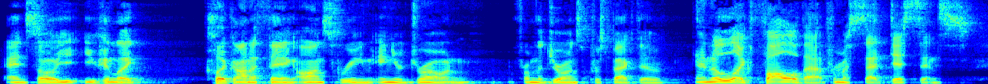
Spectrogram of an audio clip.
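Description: A man's voice: lowish voice, steady tone, normal speed. A young man speaking as an interview guest over a video call, musing thoughtfully with lots of "like" fillers. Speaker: interview guest, channel creator. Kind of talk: casual conversational interview.

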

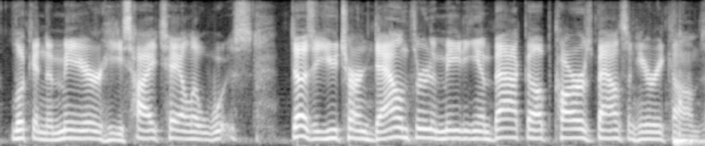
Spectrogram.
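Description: Brief: animated host from St. Louis, bright and forceful, dry close sound, laughs through his stories. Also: fairly high pitch, clear, resonant tone, dry recording. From St. Louis area, USA. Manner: animated storyteller, laughs often. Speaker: podcast host. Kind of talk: casual storytelling chat.

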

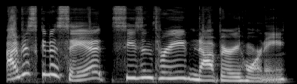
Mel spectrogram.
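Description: A woman's voice: sits high, huge pitch swings, normal speed, pushed and bright, dry recording. A woman co-hosting a casual fan podcast, joking and playful in her delivery. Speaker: podcast co-host.

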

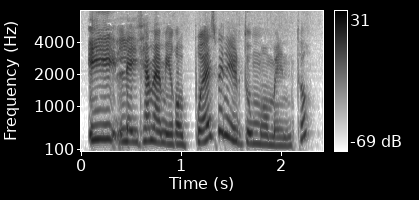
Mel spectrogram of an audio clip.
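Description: A young woman, co-hosting a casual podcast and telling a story with animated acted-out quotes. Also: fairly quick, no echo, lo-fi sound. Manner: animated storyteller, acts out her own quotes in high squeals. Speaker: podcast co-host. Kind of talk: casual chat.

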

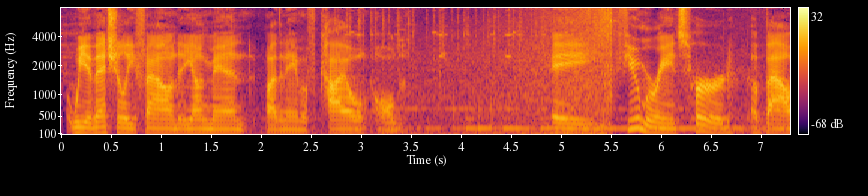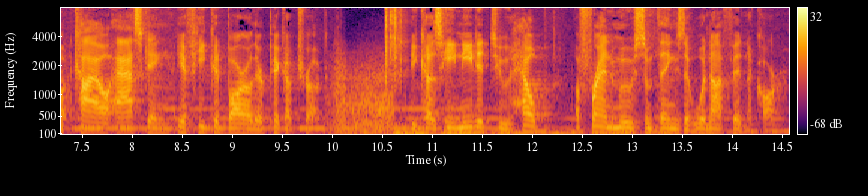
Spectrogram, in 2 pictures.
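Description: Low-voiced male investigator in documentary interview. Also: moderate pace, music in the background. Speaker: investigator interviewed about a case.

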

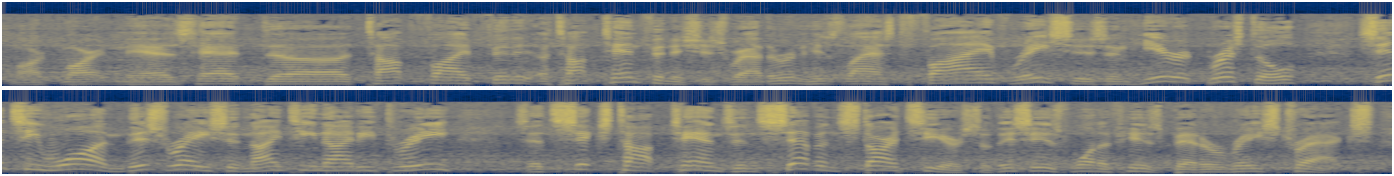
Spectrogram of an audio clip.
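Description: A man's voice: a little high, lively intonation, normal speed. Male motorsport commentator anchoring over track noise. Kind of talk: live stock car race commentary. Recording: noisy trackside broadcast. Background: race track engine noise.

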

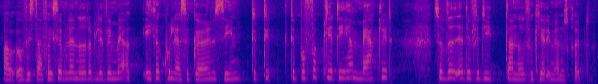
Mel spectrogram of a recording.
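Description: A woman director talking casually on a podcast, animated, acting out quotes and laughing as she talks. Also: medium pitch. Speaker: film director, guest.

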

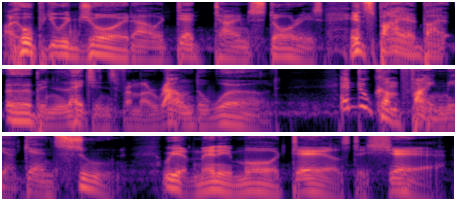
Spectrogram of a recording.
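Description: An actor playing a sinister male horror host who signs off the tales with a husky, gravelly, drawn-out delivery. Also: very deep voice, very animated, no room sound, full character voice. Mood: gloating. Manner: relishing, mocking, drawn out. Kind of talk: scripted horror narration.

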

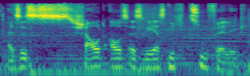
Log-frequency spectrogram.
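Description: A low-pitched man at normal speed improvises descriptive horror narration as a game master, feeling out his phrasing as he goes. Loud music plays behind his voice.

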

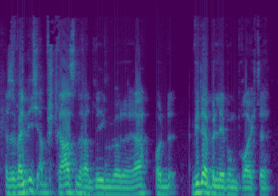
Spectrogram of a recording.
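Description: Young male podcast co-host, rapid storyteller, slangy, giggles mid-line. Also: lowish voice, fairly even intonation, darkish tone. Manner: rambling, crude slang, laughs mid-sentence, many "ne?" tags. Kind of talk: casual storytelling chat.

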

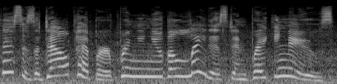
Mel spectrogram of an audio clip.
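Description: Brief: over-the-top pepper reporter on scene, very high voice, loud background noise. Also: female voice, very animated, a little fast. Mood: dramatic. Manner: breathless, over-dramatic reporting. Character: dramatic female pepper news reporter.

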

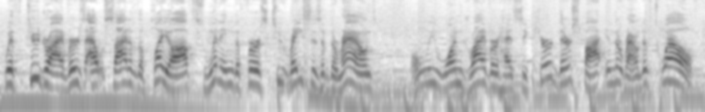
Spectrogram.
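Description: Man, motorsport radio reporter, scripted narration, high pitch, faint music behind. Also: measured pace, fairly bright tone.

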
